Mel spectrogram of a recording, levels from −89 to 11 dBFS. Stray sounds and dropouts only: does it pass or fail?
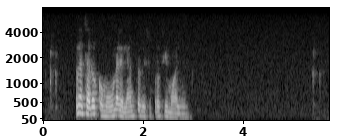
pass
